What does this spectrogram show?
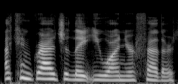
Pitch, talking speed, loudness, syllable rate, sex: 220 Hz, 200 wpm, -18 LUFS, 6.5 syllables/s, female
